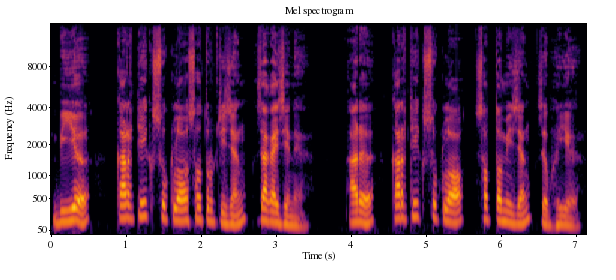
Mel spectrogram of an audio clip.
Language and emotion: Bodo, neutral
